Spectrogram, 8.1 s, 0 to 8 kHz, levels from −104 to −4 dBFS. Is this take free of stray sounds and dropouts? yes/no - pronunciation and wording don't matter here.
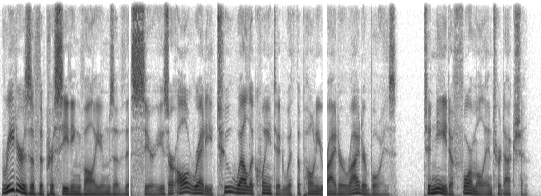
no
